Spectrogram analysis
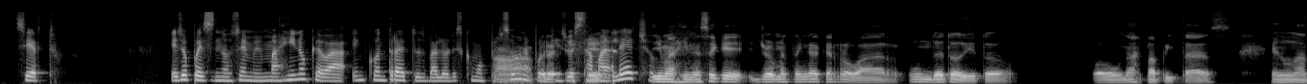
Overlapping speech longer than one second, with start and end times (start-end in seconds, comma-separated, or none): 4.9-6.6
